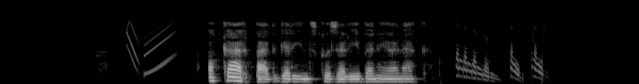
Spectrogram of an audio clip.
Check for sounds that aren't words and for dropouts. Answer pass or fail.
fail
